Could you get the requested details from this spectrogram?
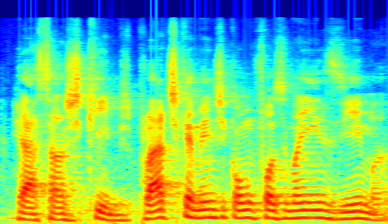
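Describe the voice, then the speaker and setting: A man is speaking. Room echo can be heard. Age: 60s. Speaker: acupuncture and integrative medicine doctor. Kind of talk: interview. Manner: halting.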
